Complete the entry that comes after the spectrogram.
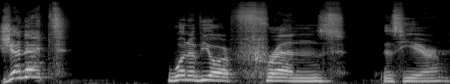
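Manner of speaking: calling out. Retelling a woman opening the door and calling into the house, calling out. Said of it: "she calls out and she goes".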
